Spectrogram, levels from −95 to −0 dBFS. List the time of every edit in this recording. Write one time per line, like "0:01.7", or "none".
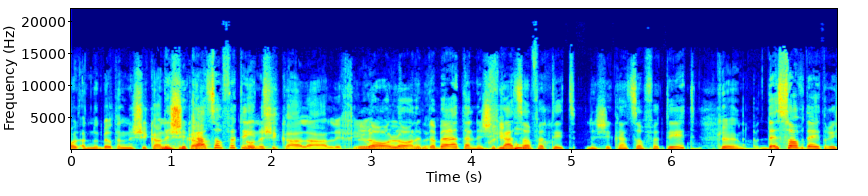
none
